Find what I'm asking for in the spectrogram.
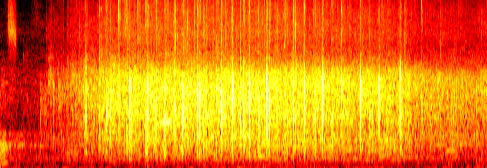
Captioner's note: applause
